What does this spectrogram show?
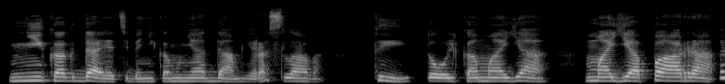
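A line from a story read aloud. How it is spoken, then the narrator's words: Werewolf growling. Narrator (Russian): рыкнул оборотень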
